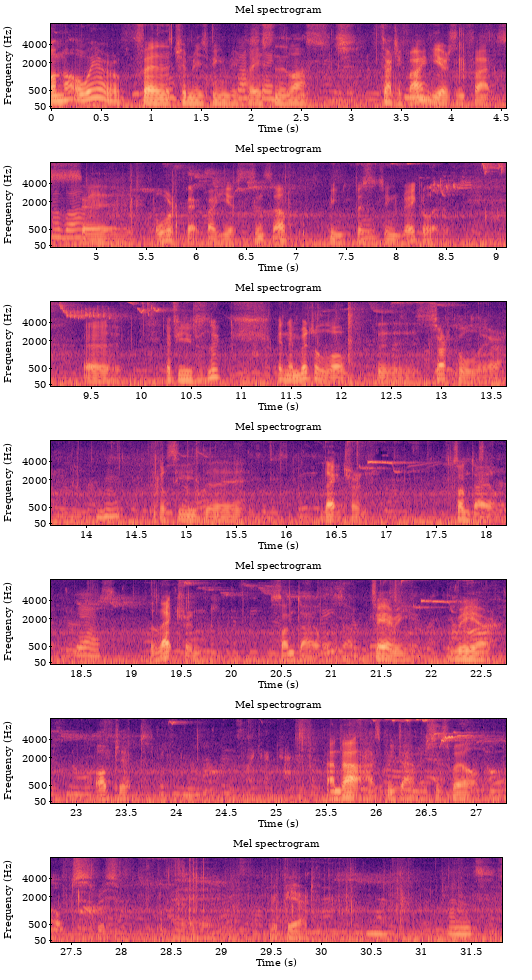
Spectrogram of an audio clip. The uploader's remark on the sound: A walk round the grounds at Lauriston Castle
